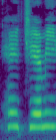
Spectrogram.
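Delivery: very high cartoon voice. Doing a cartoon character impression for the others: Carl Wheezer voice. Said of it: "I can do Carl Weezer".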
